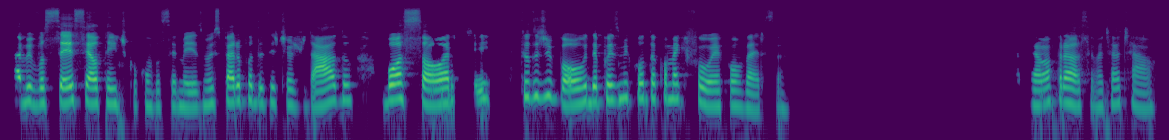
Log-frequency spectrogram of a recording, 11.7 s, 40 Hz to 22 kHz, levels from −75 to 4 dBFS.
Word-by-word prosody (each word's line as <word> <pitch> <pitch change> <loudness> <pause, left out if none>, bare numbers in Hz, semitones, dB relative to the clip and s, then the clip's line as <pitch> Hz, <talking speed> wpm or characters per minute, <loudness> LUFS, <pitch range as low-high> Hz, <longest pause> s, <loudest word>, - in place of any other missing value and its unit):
sabe, 225 0 +3
você 210 +2 +5
ser 230 -1 +2
autêntico 205 -2 +1
com 185 - -10
você 180 0 -12
mesmo, 175 +1 -6
eu - - -4
espero 220 +3 +2
poder 225 -3 -6
ter 215 - -7
te 200 - -7
ajudado, 195 +6 +2 0.3
boa 245 +4 +7
sorte, 205 - +1 0.3
tudo 280 0 -2
de 290 +2 -3
bom 210 -6 +3
e 225 - 0
depois 225 +2 0
me 265 +2 -4
conta 255 +1 -2
como 255 0 -3
é - - -1
que 245 - -19
foi 190 -5 -1
a - - -6
conversa. 175 -3 -7 2.3
Até 190 -2 -5
uma 205 +3 0
próxima, 190 -4 -1
tchau 205 +3 -7
tchau. 180 -4 -12
210 Hz, 170 wpm, -23 LUFS, 185-230 Hz, 2.3 s, boa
